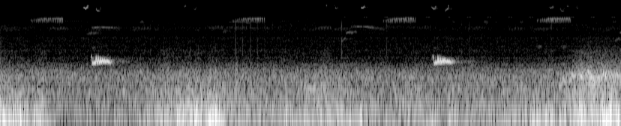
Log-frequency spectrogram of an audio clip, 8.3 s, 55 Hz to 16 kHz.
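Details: Southern white-faced owl calling at 00:40 at night on 17 November 2019, Gowrie dam waterhole, Djuma Game Reserve, Sabi Sand Wildtuin, South Africa. Two short, mid-pitched hooting notes about four and a half seconds apart, over steady low rumble and high insect trills.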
